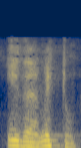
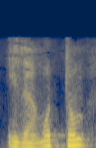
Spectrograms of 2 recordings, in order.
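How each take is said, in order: First: The first vowel of the verb is 'i'. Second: The first vowel of the verb is 'u'. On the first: "متم بالكسر" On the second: "وقراءة الجمهور وغير هؤلاء يقرؤون"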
